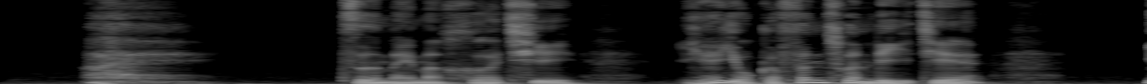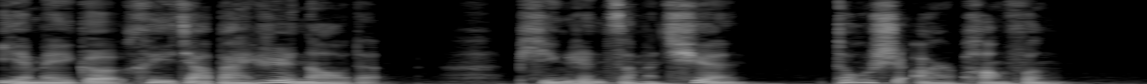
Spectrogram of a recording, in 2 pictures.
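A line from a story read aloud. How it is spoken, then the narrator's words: Sighing. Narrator (Chinese): 袭人叹道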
